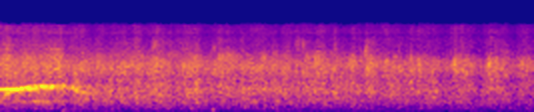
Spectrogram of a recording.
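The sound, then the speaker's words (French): An audience at a worship service applauds to acclaim the Lord. The clapping is dense and steady and sustains at an even level for the whole clip, with no voices standing out. “Si tu as compris cette parole, tu vas acclamer le Seigneur, tu vas te tenir debout.”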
